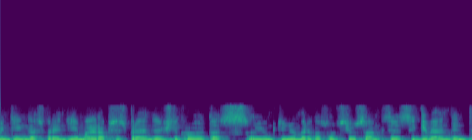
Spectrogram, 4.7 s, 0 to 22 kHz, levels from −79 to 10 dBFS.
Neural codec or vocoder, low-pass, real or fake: none; 5.4 kHz; real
